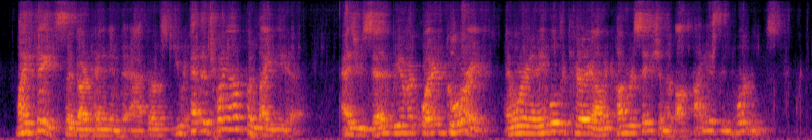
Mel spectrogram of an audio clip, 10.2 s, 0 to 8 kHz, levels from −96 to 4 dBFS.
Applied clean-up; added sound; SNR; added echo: neural separator model SepFormer DNS4.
